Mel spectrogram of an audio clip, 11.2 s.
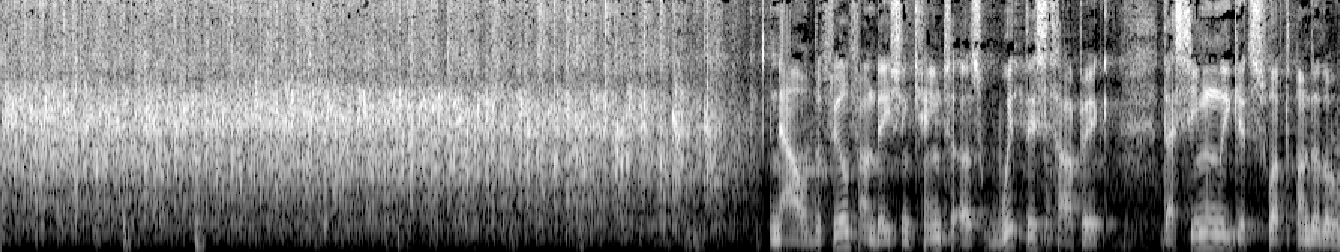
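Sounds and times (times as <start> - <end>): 
sizable audience applause: 0.0 - 6.3
speech: 6.4 - 11.1.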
